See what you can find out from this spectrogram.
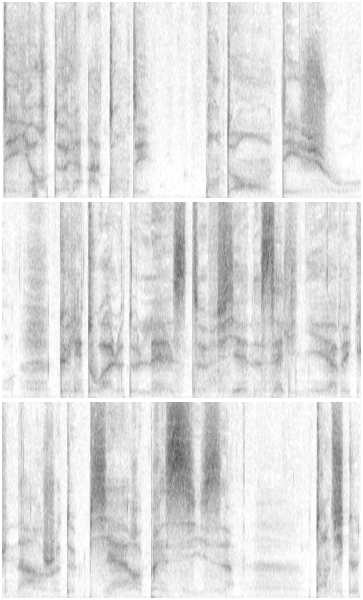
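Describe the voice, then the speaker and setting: A woman whispers in a calm tone at a very slow pace. Noticeable background noise sits behind her. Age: 20s. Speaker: ASMR streamer. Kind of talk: ASMR lore reading, relaxation. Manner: soft, calm, relaxing.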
